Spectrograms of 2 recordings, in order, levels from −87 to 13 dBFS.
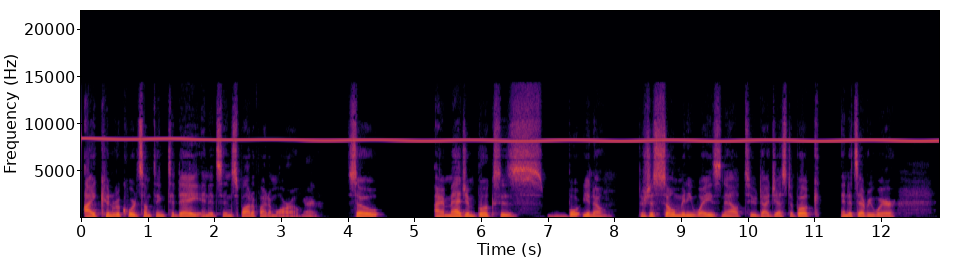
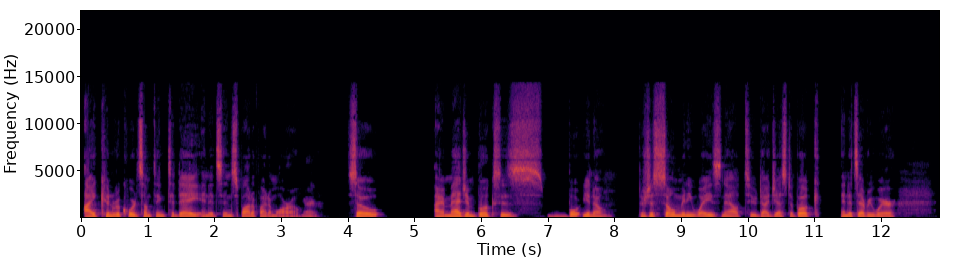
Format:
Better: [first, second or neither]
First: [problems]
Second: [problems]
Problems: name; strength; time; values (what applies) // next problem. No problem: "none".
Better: second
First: high-pitched whine; loud; throughout; 8 kHz, 6 dB below the speech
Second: none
